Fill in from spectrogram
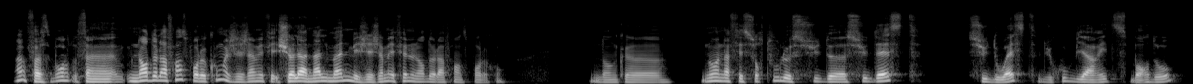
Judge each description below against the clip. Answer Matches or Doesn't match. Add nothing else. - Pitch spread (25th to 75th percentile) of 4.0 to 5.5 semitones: Matches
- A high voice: Doesn't match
